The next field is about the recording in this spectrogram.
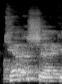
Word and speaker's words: Kenishak: Kenishak is about 13 letters long, is that right? Am I saying it right? – You are saying it perfect.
